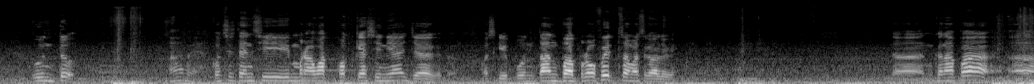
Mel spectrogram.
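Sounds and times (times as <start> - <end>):
car interior road and engine drone while driving: 0.0 - 10.3
speech: 0.3 - 7.5, 8.9 - 10.3
thump: 7.4 - 7.8.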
